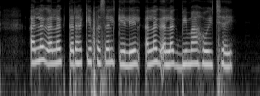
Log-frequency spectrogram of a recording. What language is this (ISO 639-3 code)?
mai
